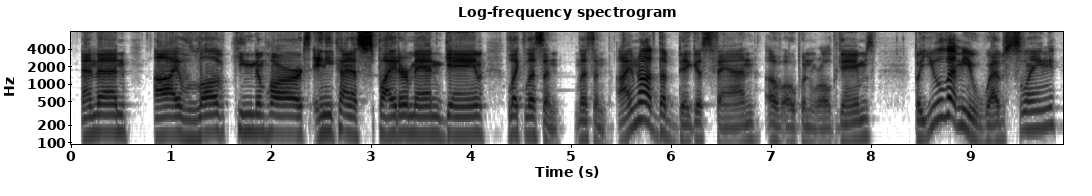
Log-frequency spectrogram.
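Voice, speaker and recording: A man streamer chatting casually in a rambling, expressive way, with exaggerated exasperation. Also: medium pitch, a little slow, clear, resonant tone, dry recording. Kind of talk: casual livestream chat. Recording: music playing behind the voice. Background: background music.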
